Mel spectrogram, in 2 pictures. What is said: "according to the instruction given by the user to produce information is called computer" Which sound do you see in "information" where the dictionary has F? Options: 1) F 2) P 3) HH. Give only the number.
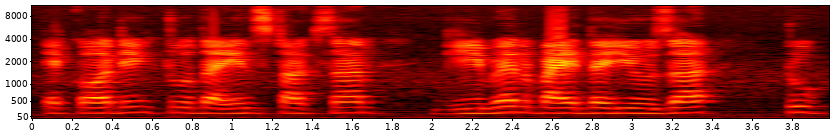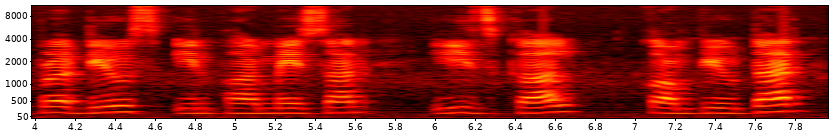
2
